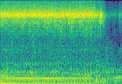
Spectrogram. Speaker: like I said it's on demand pump um so you can leave it on all day long and it's not going to run unless you open a faucet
